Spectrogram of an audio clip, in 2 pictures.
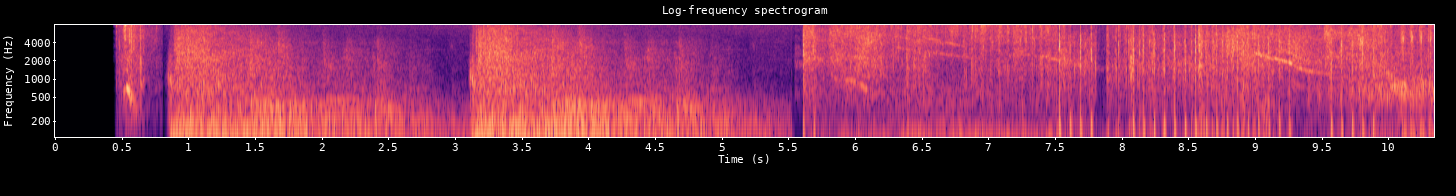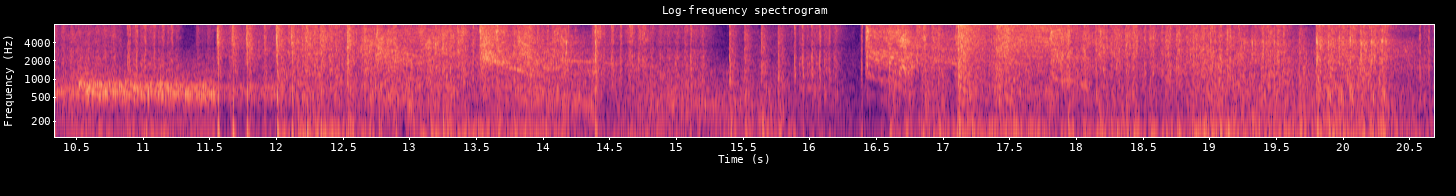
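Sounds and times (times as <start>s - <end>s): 
loud booms: 0.8s - 20.6s
heavy automatic gunfire from hundreds of enemy guns: 5.6s - 10.3s, 11.7s - 20.6s.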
